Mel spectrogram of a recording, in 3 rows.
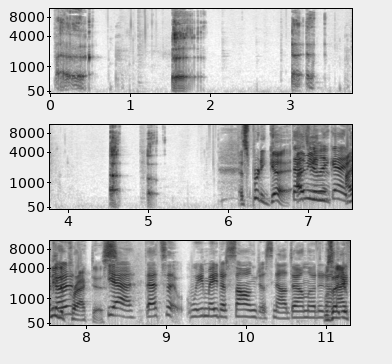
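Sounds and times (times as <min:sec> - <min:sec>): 
speech: 0:00.0 - 0:00.6, 0:06.2 - 0:11.2
person burping deliberately: 0:00.0 - 0:02.0, 0:03.0 - 0:03.5, 0:04.5 - 0:05.2.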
